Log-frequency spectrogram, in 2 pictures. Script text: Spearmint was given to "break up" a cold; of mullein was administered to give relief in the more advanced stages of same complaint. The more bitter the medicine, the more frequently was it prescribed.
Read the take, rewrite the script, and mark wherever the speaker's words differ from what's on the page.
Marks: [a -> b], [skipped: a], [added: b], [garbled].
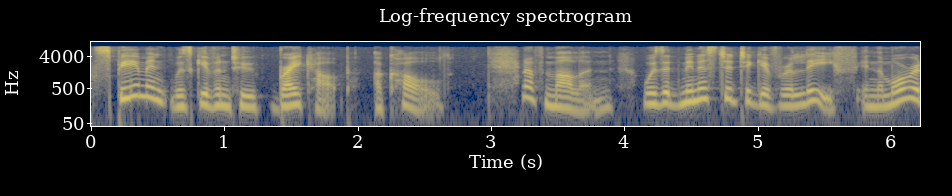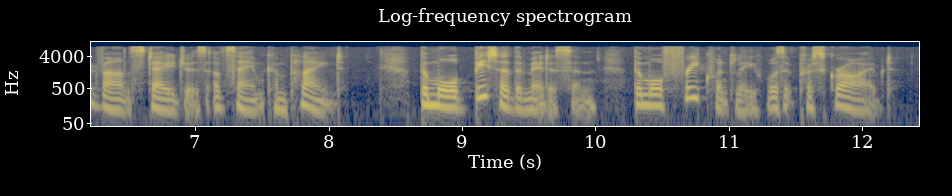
Spearmint was given to "break up" a cold; of mullein was administered to give relief in the more advanced stages of same complaint. The more bitter the medicine, the more frequently was it prescribed.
